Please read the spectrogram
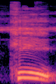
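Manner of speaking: खी with a held ee; long vowel. Shown as a demonstration. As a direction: draw out the vowel of खी. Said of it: "लंबे समय तक खींचेंगे थोड़ा". (खी को लंबे समय तक खींचकर)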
